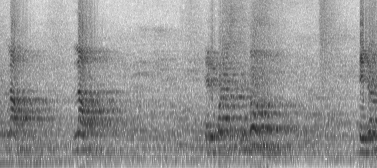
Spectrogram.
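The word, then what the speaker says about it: لام: দেখো উচ্চারণ লাম, লাম।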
